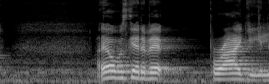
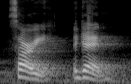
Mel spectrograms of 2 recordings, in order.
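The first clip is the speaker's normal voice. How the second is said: ordinary talk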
